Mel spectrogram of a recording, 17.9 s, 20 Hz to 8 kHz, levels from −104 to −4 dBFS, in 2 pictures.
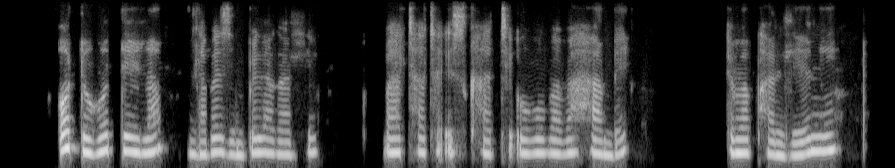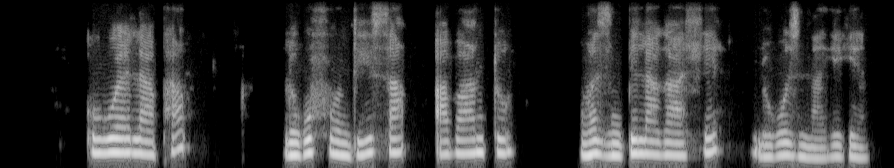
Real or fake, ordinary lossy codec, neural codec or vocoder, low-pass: fake; Opus, 32 kbps; vocoder, 24 kHz, 100 mel bands, Vocos; 7.2 kHz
